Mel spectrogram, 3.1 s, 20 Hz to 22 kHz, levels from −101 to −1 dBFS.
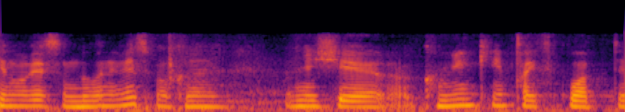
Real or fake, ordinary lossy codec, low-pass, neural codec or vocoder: fake; none; 7.2 kHz; codec, 16 kHz, 1.1 kbps, Voila-Tokenizer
